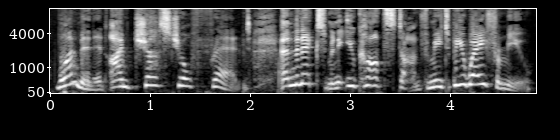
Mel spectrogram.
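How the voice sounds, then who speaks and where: A woman's voice: high voice, very animated, normal speed, a bit bright, voice pushed up. A woman reader doing a firm, prim young woman.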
